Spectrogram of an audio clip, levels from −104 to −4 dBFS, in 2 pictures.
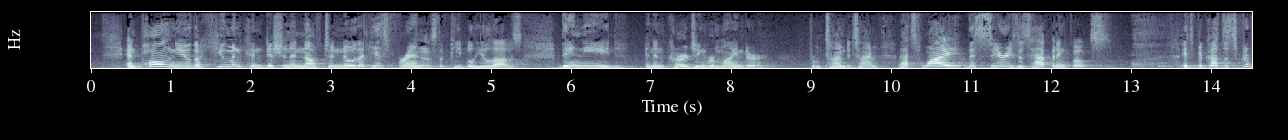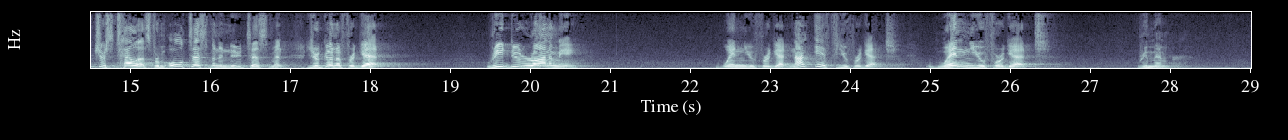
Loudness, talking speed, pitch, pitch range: -17 LUFS, 125 wpm, 195 Hz, 155-250 Hz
